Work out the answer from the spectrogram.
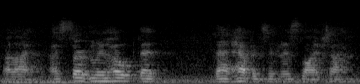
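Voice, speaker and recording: A man's voice: medium pitch, fairly even intonation, brisk, close to an everyday voice. A man playing a wistful, nervous aging would-be actor, stammering and weary, in an amateur stage play. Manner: hesitant, stammering, repeating words. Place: theater during a rehearsal. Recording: distant, echoey, noisy rehearsal tape.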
